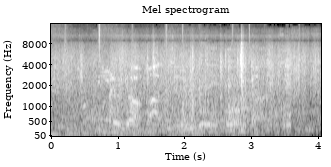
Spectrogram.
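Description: Indistinct voices of people working on a boat deck, with sharp clicks and knocks of gear being handled and a low steady hum that fades in the first half.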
